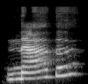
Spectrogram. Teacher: Nada, esse D que ela pronuncia também bem relaxado, né? que esse D entre vogais no espanhol também é pronunciado de uma forma bem relajada. Em alguns aspectos, ele pode até ser eliminado, né?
